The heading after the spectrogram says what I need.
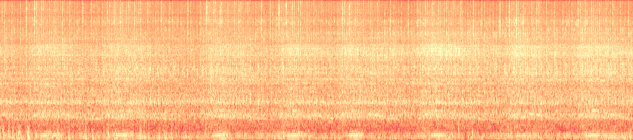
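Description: Uneven idle with a slow lumpy surge roughly every second and a half and loose tapping over it; a rough-running engine, cause unclear.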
